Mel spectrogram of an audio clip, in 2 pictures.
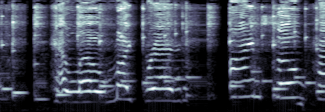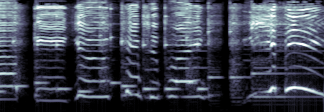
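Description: VTech Rattle and Sing Puppy baby toy playing a bright electronic children's tune through its small speaker, a quick run of short notes.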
